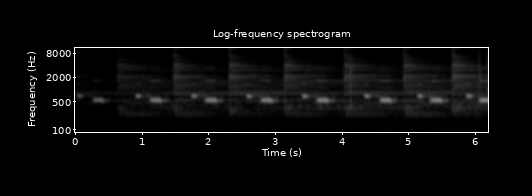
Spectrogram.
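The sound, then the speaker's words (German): A cuckoo clock hanging on a wall calls out its two-note cuckoo about nine times in a steady rhythm, each call with a mechanical clack, clear with no voices. “Sie starrt auf die Kuckucksuhr an der Wand.”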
